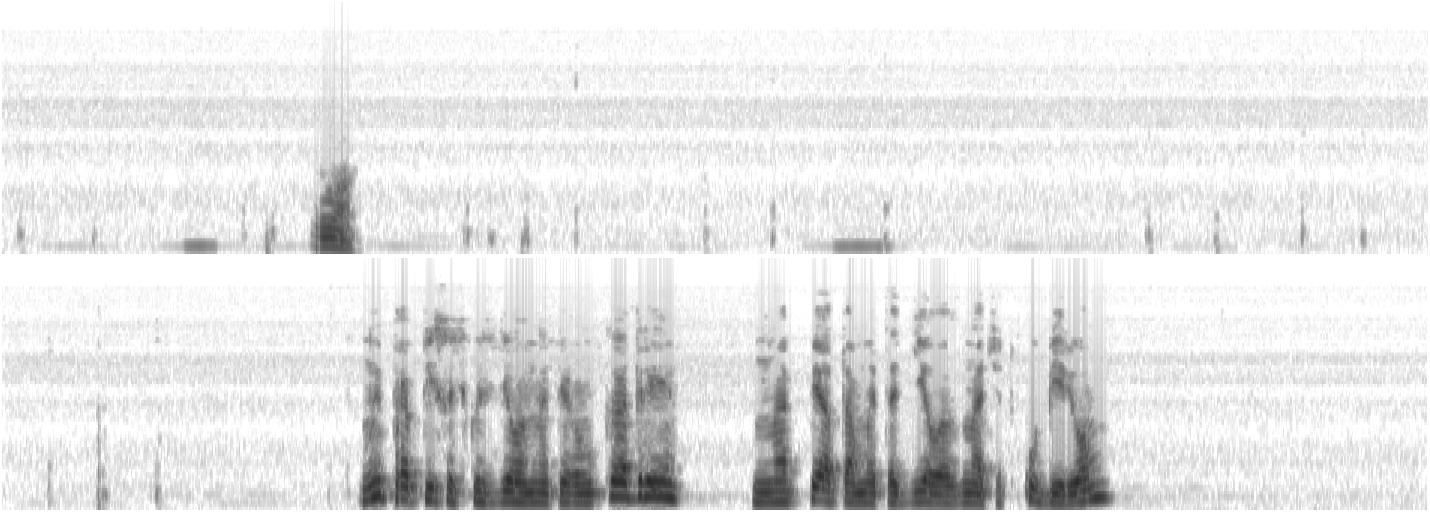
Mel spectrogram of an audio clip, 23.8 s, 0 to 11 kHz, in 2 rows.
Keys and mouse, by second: 0.9-2.3 drag, 2.4-4.1 middle drag, 4.4 middle click, 5.9 click, 7.6-9.8 drag, 10.2 click, 11.4-12.4 drag, 12.8 middle click, 16.4-19.2 drag, 20.6-23.7 drag.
